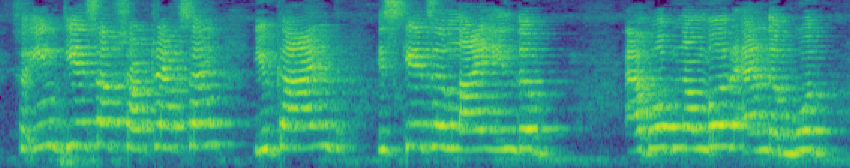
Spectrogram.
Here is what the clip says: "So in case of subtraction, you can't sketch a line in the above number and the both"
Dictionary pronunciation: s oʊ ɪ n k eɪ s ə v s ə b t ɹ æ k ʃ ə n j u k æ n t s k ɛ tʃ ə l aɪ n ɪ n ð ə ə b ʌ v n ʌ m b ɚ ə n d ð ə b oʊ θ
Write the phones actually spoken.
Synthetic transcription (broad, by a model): s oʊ ɪ n k eɪ s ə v s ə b t ɹ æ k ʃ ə n j u k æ n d s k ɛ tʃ ə l aɪ n ɪ n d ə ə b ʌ p n ʌ m b ɚ ə n d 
